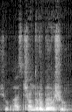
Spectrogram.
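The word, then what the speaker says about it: সুভাষ চন্দ্র বসু: So first in English, his name is pronounced Subhash Chandra Bose. Subhandra Bose. Subhash Chandra Bose. Subhash Chandra Bose. And in Bengali, it's called Subhash Chandra Bosu. Subhash Chandra Bosu.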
